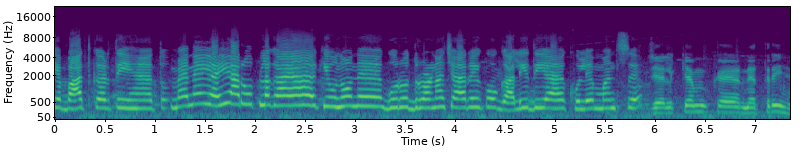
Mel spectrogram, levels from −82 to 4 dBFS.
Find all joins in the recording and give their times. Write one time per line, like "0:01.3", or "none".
0:01.0
0:05.9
